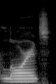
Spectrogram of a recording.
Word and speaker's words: Laurence: If you don't follow me on Twitter or Instagram, it's the same tag, at Lawrence W. Holmes. My first name is spelled L-A-U-R-E-N-C-E, by the way.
